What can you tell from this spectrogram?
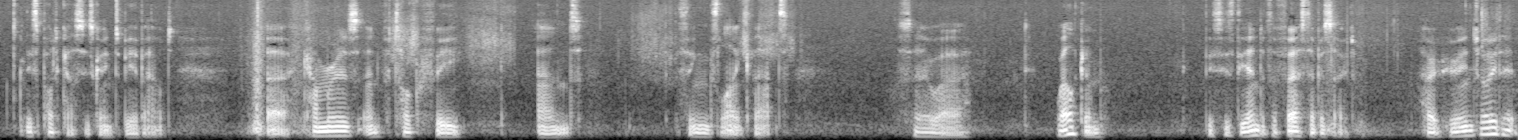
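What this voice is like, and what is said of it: Unwell-sounding voice. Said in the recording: “I'm currently not too well ... excuse my voice”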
